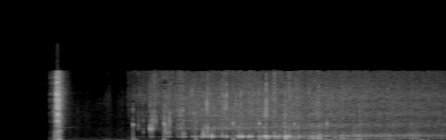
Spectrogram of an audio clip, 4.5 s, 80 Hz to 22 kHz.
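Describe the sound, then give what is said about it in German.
A sharp pop or click, then a steady fizzing pour of beer into glasses, bubbling and crackling with small drips for several seconds, with no one talking. “Ich trinke am liebsten ein großes Bier. Alles klar, dann hole ich uns mal 3.”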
